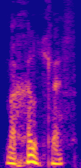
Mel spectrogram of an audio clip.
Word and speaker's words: Machynlleth: Machynlleth, pronounced Machynlleth, is one of the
